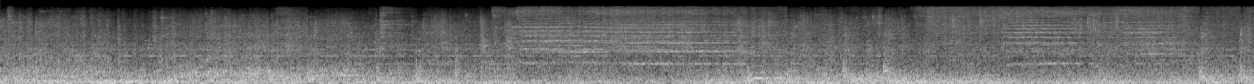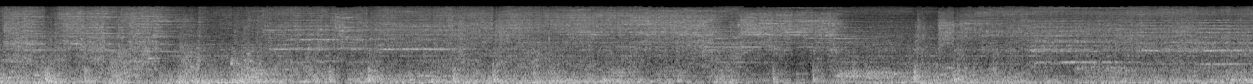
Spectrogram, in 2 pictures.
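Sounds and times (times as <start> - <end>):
steel wheels rumbling on rail: 0.0 - 25.0
high wheel squeal: 15.2 - 17.2, 22.8 - 25.0.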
